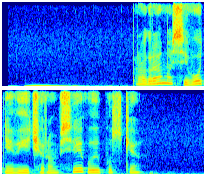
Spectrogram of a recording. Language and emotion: Russian, sad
